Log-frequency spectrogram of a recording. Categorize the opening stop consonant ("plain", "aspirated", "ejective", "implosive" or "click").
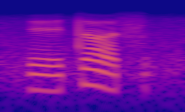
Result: plain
